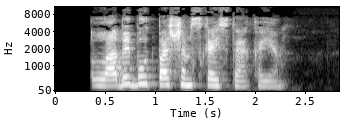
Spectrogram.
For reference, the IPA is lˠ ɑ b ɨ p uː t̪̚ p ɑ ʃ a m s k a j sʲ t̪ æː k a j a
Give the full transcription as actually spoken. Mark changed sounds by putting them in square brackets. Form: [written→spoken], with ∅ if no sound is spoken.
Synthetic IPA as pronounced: lˠ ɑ b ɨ [p→b] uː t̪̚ p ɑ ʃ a m s k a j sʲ t̪ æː k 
